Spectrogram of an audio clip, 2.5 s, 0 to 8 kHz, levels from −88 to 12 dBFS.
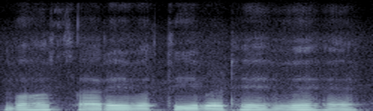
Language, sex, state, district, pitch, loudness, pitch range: Hindi, male, Jharkhand, Ranchi, 105 Hz, -15 LUFS, 100-110 Hz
